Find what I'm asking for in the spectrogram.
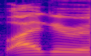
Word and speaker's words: Iger: Did I say that right, Iger? – Yep.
